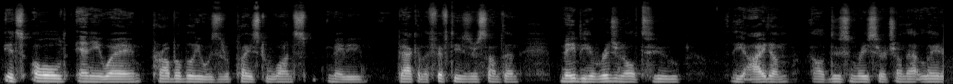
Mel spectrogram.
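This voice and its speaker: A man casually narrating a hands-on restoration project, thinking aloud in an informal, unhurried way. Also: mid-range voice, little pitch movement, mellow, low-quality recording.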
